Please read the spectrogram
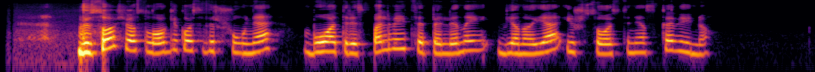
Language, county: Lithuanian, Telšiai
